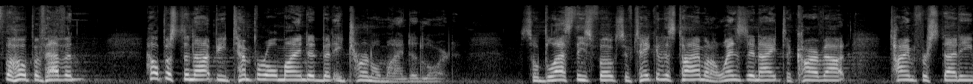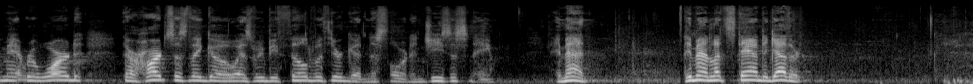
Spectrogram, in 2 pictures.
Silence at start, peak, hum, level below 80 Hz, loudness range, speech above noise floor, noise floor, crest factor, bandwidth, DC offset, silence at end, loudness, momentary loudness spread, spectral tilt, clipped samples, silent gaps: 0 s; -4 dBFS; none; -56 dBFS; 6 LU; 30 dB; -49 dBFS; 16 dB; 17 kHz; under 0.1%; 0 s; -19 LUFS; 17 LU; -5 dB/octave; under 0.1%; none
